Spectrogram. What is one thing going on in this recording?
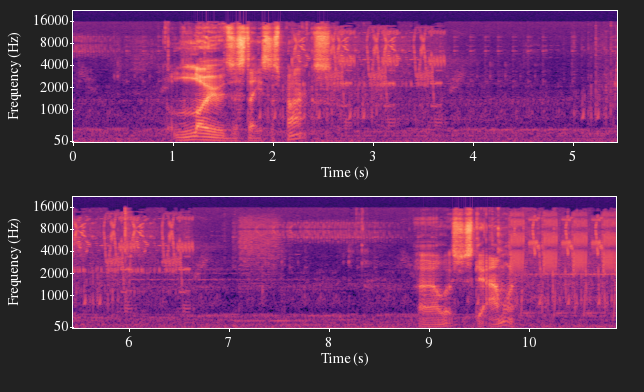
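Electronic menu beeps and chimes sound.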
